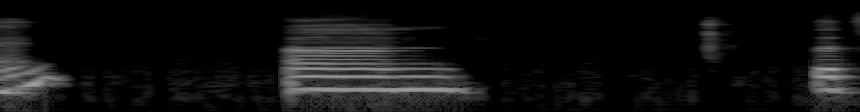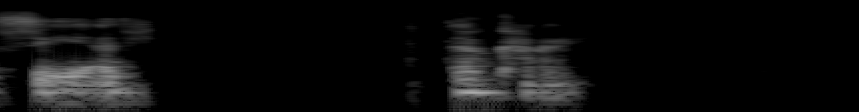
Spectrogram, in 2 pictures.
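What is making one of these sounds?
An older woman speaks calmly and haltingly over an online call.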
